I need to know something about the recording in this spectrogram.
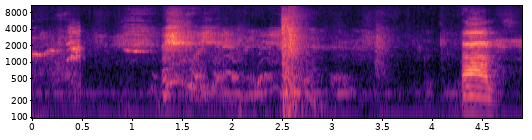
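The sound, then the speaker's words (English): A door swings shut with a single solid thud midway through, while people murmur and laugh softly in the background before and after. “Can we close that door?”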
